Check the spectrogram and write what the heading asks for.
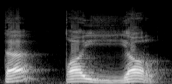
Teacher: پہلے تا ہے، پھر طا اور طا کو ملائیں گے یا کے ساتھ، یا پہ تشدید ہے، یا کو ڈبل پڑھیں گے، پھر یا کو را میں ملائیں گے، تطیر، طا یا زبر طی، یا را زبر یر، تطیر، تطیرنا بکم۔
